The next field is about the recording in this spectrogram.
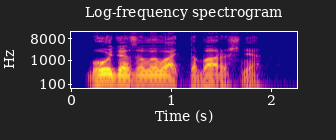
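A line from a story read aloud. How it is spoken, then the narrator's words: Deep bass voice. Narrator (Russian): басом сказали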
